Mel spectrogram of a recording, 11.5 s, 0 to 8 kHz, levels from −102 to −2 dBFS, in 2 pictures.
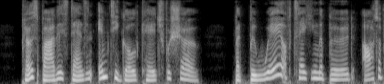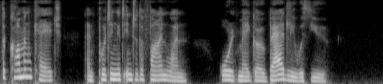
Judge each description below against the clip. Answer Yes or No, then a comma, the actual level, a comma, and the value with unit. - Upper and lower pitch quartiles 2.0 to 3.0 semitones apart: No, average, 5.1 semitones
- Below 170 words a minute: No, average, 180 wpm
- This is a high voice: No, medium, 170 Hz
